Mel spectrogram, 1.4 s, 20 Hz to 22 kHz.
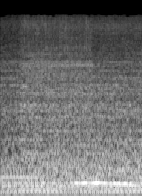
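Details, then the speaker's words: CO2 fractional ablative laser facial resurfacing on the dermatologist's own face, a procedure the patient found very painful: steady machine hum with a brief rising tone as the laser fires, while the patient is told it will feel warm and not to move. "all right so you're gonna feel a little warm try not to move the bed okay"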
